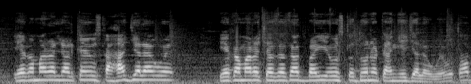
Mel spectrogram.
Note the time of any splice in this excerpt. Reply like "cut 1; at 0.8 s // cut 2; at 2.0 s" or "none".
none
